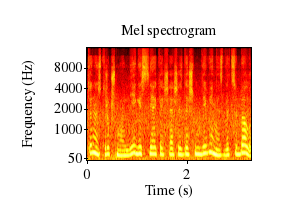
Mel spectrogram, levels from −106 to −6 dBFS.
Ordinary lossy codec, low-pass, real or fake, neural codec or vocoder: Opus, 16 kbps; 14.4 kHz; fake; vocoder, 48 kHz, 128 mel bands, Vocos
